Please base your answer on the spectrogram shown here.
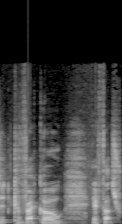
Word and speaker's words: Kaweco: But knowing that it's a German company and the W is probably a V, then it would be a Kaweco. However you say it. So I'll just pronounce it Kaweco.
